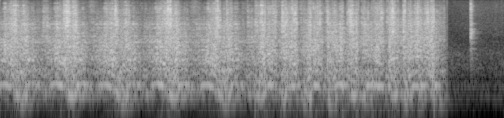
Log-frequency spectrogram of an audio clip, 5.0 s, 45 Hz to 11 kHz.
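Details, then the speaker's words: 1950s Caterpillar Traxcavator track loader diesel, long unused, cranked while bleeding the fuel system: slow, labored starter churning at about two compression pulses a second, never fires, then stops; cranks but no start, no fuel yet at the bleeder. "didn't seem like I got anything"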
